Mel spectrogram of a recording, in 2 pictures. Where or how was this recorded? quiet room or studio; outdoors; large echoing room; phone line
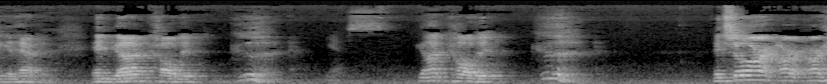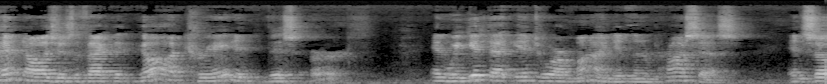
large echoing room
